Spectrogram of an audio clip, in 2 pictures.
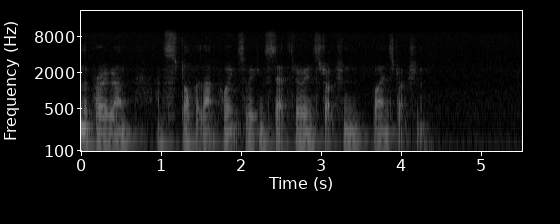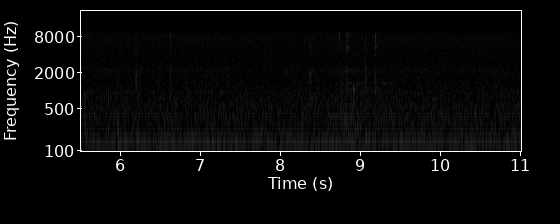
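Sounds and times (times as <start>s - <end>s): low steady hum: 0.0s - 11.0s
computer mouse clicks: 6.0s - 6.8s, 8.3s - 9.4s.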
